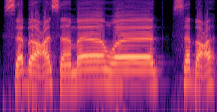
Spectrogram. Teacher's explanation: اس میں با کو اپنے قلقلہ کرنا ہے کیونکہ با ساکن ہے، حروف قلقلہ میں شامل ہے، اس کی آواز کو ڈبل کرنا ہے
